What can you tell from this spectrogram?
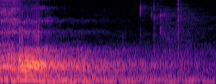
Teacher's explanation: हा है जो सघोष है, महाप्राण है, सघोष है तथा महाप्राण है और कंठ ध्वनि है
